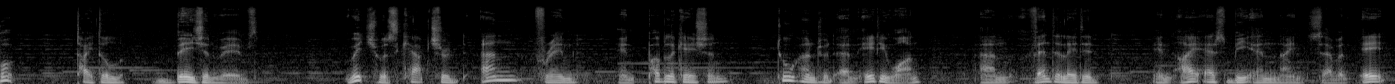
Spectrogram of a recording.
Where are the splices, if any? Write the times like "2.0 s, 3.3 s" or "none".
11.5 s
